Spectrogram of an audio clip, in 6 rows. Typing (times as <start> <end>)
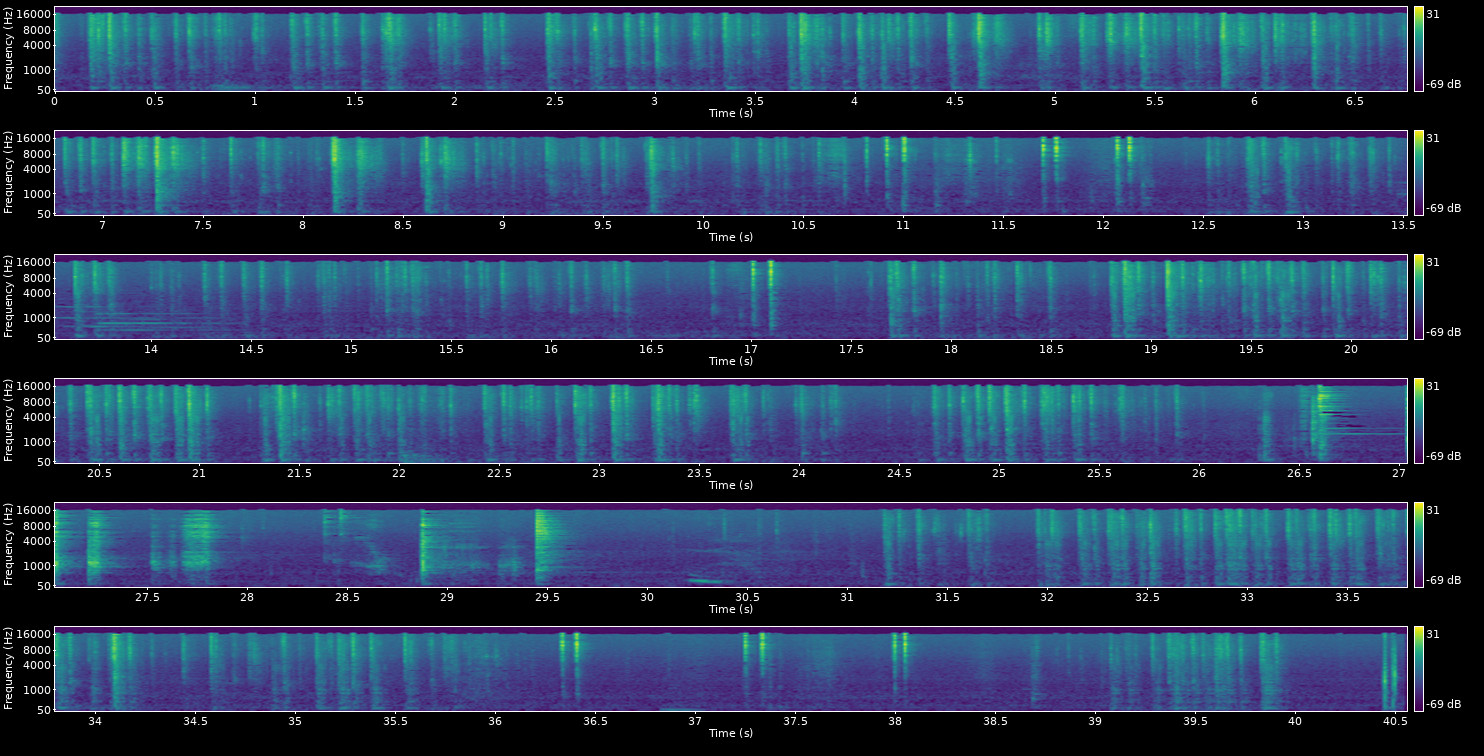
0.0 11.1, 11.7 26.0, 31.2 36.5, 39.0 40.0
